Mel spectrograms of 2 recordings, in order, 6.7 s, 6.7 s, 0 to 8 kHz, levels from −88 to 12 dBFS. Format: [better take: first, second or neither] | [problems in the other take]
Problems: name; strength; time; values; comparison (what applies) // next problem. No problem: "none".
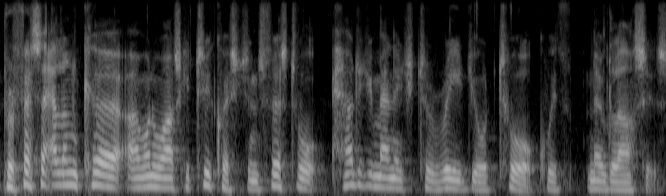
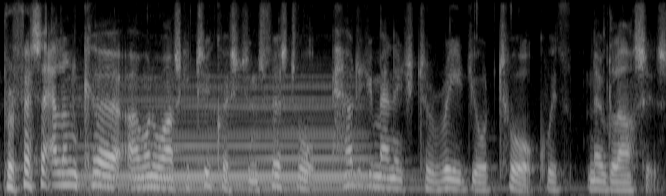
first | background sound (Bowed string instrument); 7 dB below the speech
